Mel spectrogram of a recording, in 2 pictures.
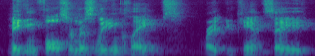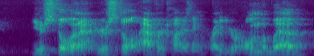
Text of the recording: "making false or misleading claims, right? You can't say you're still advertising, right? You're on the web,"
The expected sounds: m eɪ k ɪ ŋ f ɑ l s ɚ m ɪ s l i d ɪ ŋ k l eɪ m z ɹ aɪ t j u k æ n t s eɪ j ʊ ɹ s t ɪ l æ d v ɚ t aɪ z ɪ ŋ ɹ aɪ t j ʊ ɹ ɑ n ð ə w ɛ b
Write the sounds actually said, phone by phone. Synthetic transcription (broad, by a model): m eɪ k ɪ ŋ f ɑ l s ɚ m ɪ s l i d ɪ ŋ k l eɪ m z ɹ aɪ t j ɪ k æ n t s eɪ j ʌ ɹ s t ɪ l æ d v ɚ t aɪ z ɪ ŋ ɹ aɪ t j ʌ ɹ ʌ n ð ə w ɛ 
